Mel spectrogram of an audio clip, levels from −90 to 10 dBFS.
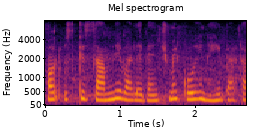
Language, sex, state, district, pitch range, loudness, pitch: Hindi, male, Himachal Pradesh, Shimla, 210-240 Hz, -16 LUFS, 230 Hz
